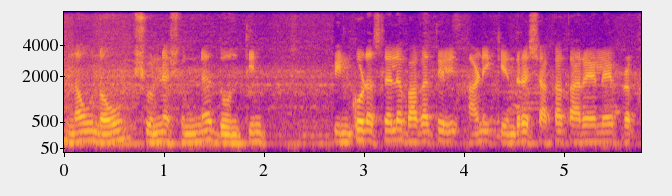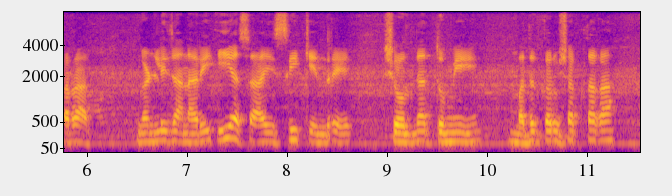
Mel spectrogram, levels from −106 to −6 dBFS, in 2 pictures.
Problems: constant background noise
